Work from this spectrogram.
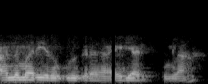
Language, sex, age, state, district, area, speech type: Tamil, male, 30-45, Tamil Nadu, Thanjavur, rural, conversation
